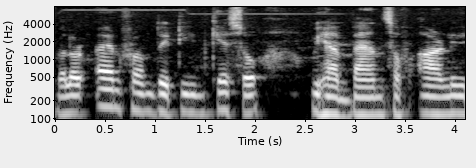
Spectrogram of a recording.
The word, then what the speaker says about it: Queso: There these teams are Scars and Team Queso. QU is pronounced K in Spanish. I'm going to pronounce it like that. I hope I'm doing it right.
